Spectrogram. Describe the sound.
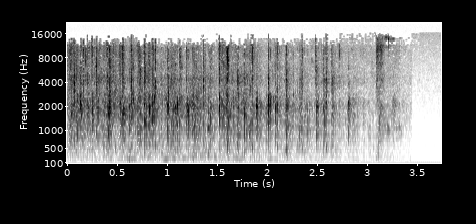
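Audience applause welcoming a speaker at a church service, a dense, steady burst of clapping from many hands that tapers off and stops abruptly just before the end.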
